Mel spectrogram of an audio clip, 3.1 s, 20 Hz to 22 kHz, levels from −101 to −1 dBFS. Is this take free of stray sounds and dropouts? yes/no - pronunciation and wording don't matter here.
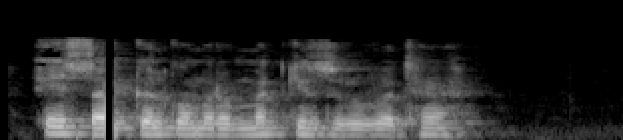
no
